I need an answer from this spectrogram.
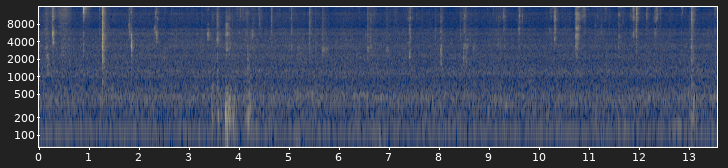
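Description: A person eating rice and fish with his fingers: wet chewing and scattered small lip-smacking clicks, with a short cluster of louder sharp sounds and a thump about four seconds in. A steady electric-fan hum runs underneath.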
